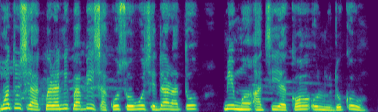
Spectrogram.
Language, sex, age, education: Yoruba, female, 30-45, tertiary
